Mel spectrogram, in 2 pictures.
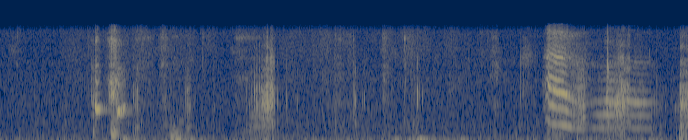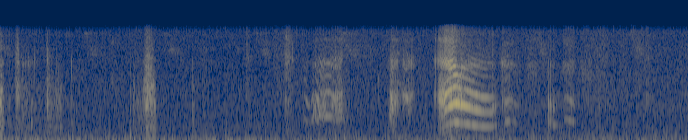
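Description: A baby coos and squeals close by.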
